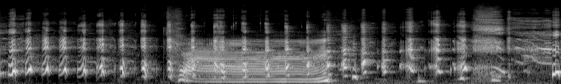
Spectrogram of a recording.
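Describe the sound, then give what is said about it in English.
A voice imitates a didgeridoo with a low, buzzing, steady drone lasting about a second and a half, set between bursts of rhythmic, choppy laughter before and after. “Your didgeridoo kind of sounds like the foghorn in the lighthouse.”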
